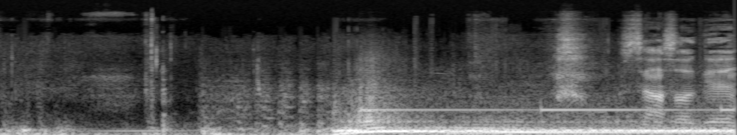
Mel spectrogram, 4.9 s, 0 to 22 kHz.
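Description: A manual Chevrolet Camaro ZL1 starting up in Chicago, quiet rustling and a voice giving way to a sudden deep V8 rumble that settles into a loud, steady idle close by.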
